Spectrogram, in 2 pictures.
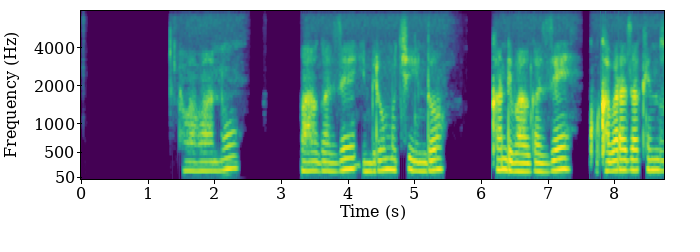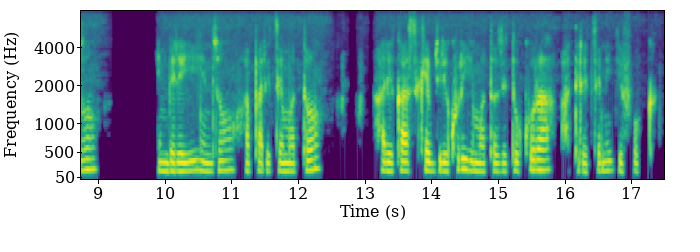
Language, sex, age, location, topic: Kinyarwanda, female, 25-35, Nyagatare, education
